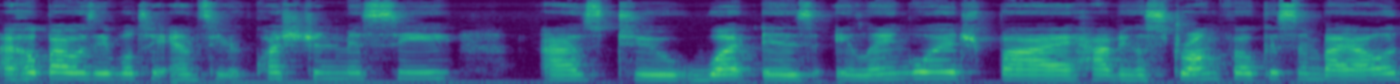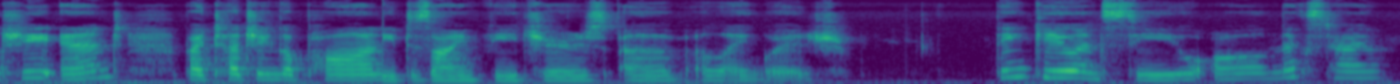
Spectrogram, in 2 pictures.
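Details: Adult woman narrator; Normal speech.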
